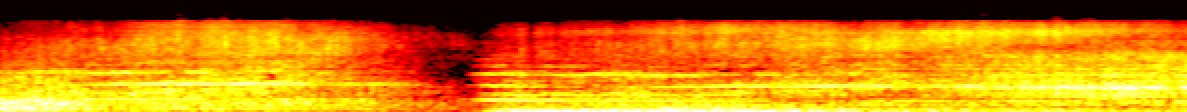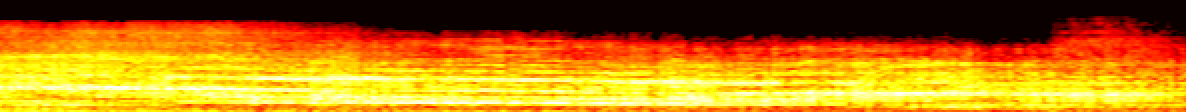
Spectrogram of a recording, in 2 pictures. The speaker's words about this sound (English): TIE fighters sound like this.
